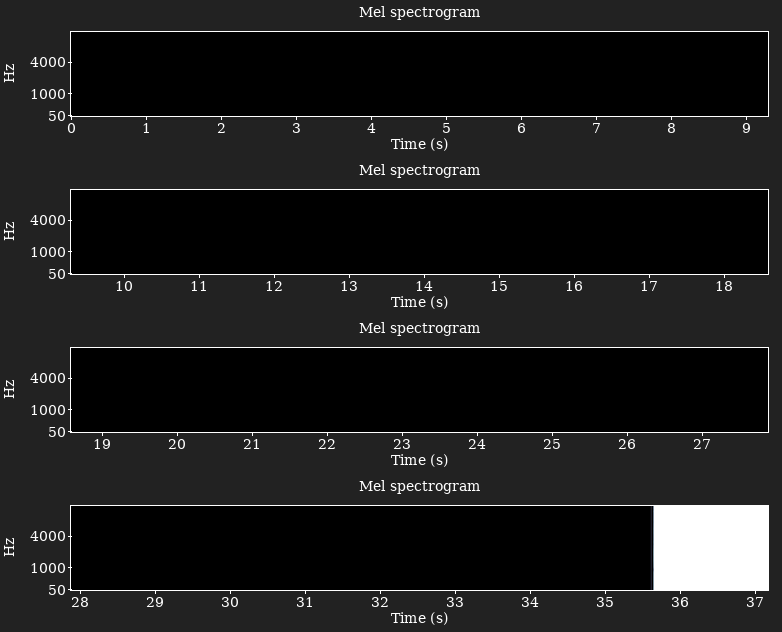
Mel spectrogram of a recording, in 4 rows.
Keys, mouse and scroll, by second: 2.4 click, 3.7 s, 7.8 middle click, 9.1 middle click, 9.6 KP_1, 11.9 g, 15.4 s, 17.6 click, 20.9 click, 21.7-22.6 scroll down 3, 22.6 shift+click, 24.9 middle click, 26.1 middle click, 29.3 shift+z, 30.5 shift+z, 32.9 KP_1, 35.7 middle click.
